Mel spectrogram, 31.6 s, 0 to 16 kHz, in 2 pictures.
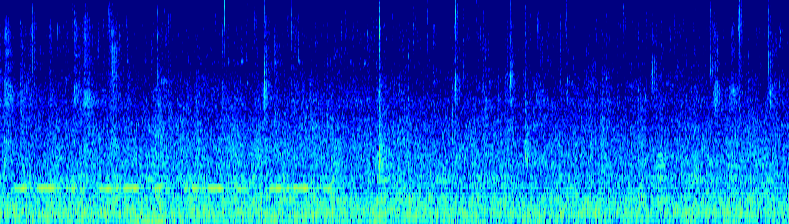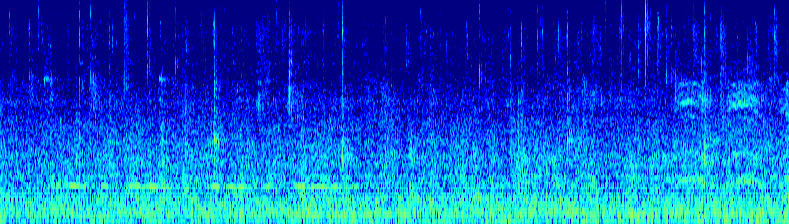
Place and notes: Carrer de Joan Blanques, Barcelona, España - Rain13042020BCNLockdown
Rain field recording made in the morning during the COVID-19 lockdown. Recorded using a Zoom H2. Raw field recording, no edition.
